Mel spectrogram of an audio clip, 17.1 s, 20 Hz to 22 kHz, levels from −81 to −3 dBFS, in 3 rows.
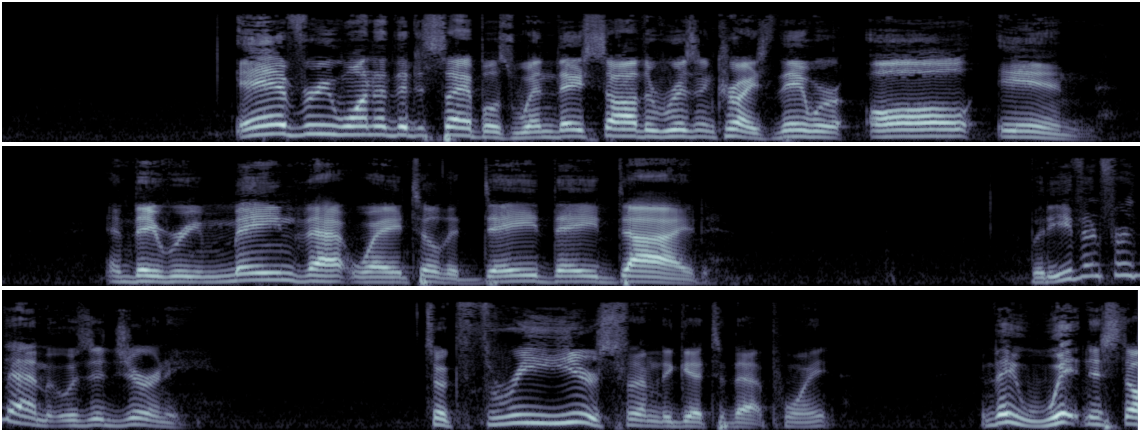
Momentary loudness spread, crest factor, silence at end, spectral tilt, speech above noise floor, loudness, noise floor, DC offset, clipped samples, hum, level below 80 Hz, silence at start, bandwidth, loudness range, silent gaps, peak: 13 LU; 22 dB; 0 s; -4 dB/octave; 46 dB; -24 LUFS; -70 dBFS; under 0.1%; under 0.1%; none; -62 dBFS; 1.15 s; 15.5 kHz; 11 LU; none; -4 dBFS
